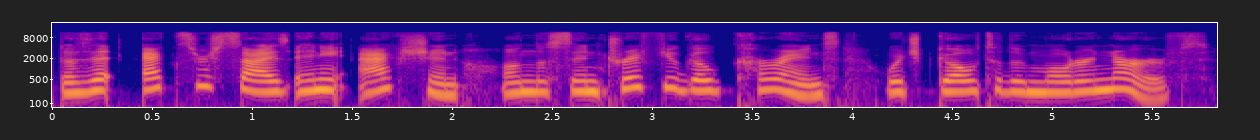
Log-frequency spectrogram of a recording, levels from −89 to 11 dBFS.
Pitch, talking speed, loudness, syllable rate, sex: 225 Hz, 155 wpm, -19 LUFS, 5.0 syllables/s, female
